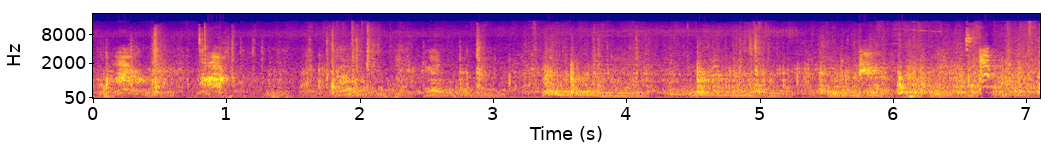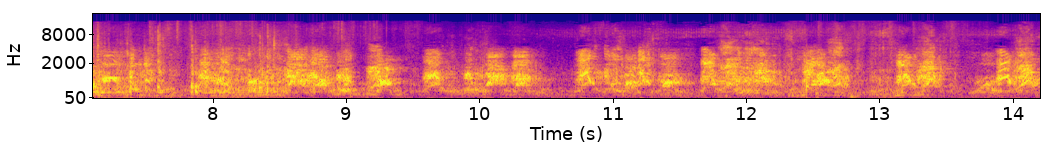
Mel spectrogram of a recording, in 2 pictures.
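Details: A litter of eight-week-old Malinois puppies keeps up a continuous, jumbled chorus of yelps, whines and short barks, voices overlapping with hardly a break.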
